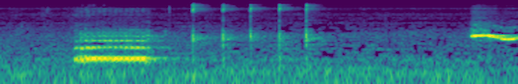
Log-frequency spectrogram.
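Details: Pembroke Welsh Corgi puppies about one month old, in Seri Kembangan, Malaysia, give thin, tonal whines, a steady one followed later by a higher, wavering squeal.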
